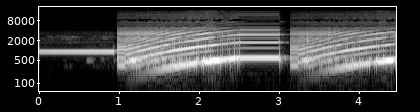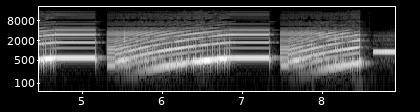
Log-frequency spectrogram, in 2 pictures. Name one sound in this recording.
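A radio sounds rising warbling alarm tones over and over.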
